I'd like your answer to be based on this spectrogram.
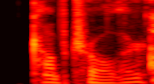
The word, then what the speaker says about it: comptroller: I think it's supposed to look like comptroller, you know, due to its French origin, but be pronounced controller. But because it looks like comptroller, it's okay to say comptroller.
